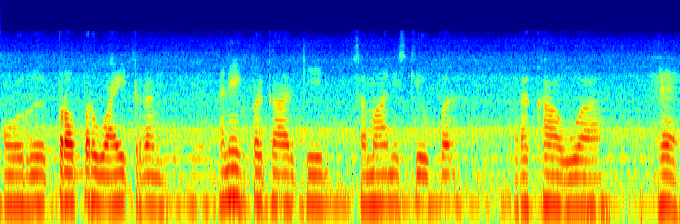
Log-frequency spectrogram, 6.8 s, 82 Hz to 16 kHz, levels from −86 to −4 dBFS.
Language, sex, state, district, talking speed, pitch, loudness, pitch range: Hindi, male, Rajasthan, Bikaner, 115 wpm, 130 Hz, -20 LUFS, 125-135 Hz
